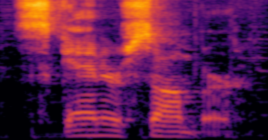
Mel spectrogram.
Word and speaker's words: Sombre: I'm pronouncing it as Sombre since this is just a variation of the English word, like colors and colors.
